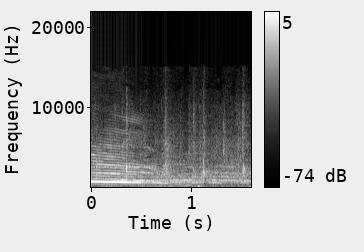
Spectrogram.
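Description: A crowd cheers and applauds, with a long, drawn-out shout that falls in pitch over steady, rhythmic claps or thumps, fairly loud throughout.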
